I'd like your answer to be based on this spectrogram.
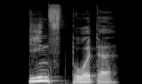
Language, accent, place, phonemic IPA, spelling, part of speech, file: German, Germany, Berlin, /ˈdiːns(t)ˌboːtə/, Dienstbote, noun, De-Dienstbote.ogg
- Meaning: 1. house servant; domestic (male or of unspecified sex) 2. servant; someone who does unpleasant works for another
